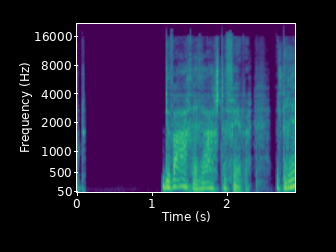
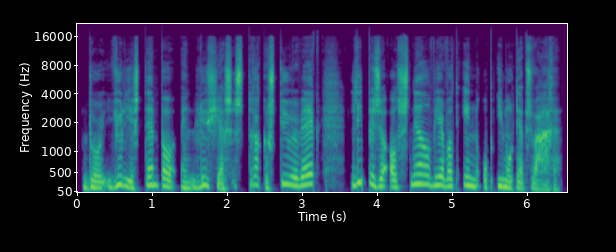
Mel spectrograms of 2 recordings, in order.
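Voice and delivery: ordinary delivery, nothing marked

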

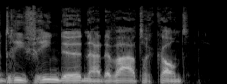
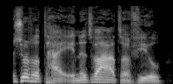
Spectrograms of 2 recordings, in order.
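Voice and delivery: plain reading voice

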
